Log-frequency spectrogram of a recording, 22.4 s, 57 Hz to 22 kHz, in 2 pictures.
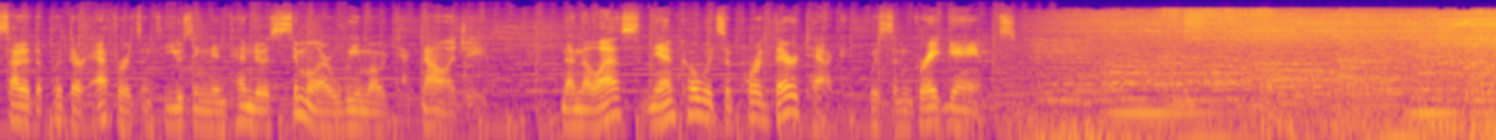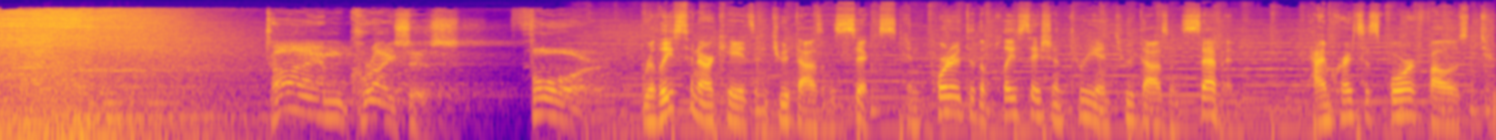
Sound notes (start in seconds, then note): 10.4 game audio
